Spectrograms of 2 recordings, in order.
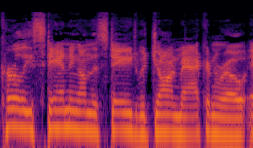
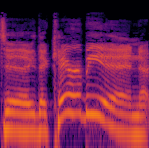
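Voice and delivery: put-on slow, booming aged voice. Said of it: "do that big old voice and say".

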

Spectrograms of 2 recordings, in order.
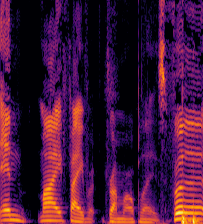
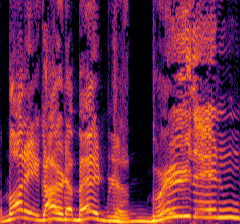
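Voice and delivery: put-on big, booming, drawn-out loud voice; 7 semitones higher, 4 dB louder than usual. Describing a loud meditation podcast host: imitating a loud booming voice. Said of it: "naturally quite a loud, booming voice".

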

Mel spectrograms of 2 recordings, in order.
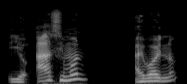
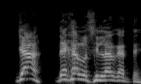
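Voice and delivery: mock rude, dismissive yell, pitched high; 5 semitones higher than usual. Recounting a delivery, the speaker acts out a producer's line, retelling a rude yell. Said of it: "¿Y quién te gritó".

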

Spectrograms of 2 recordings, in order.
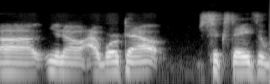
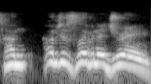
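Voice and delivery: very high, pitched-way-up put-on voice; 9 semitones higher than usual. Answering a question about wrestler impersonations: John Laurinaitis impression. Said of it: "that's how John Laurinaitis talks".

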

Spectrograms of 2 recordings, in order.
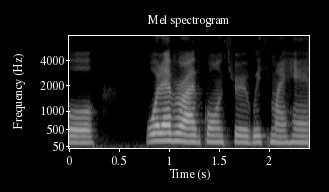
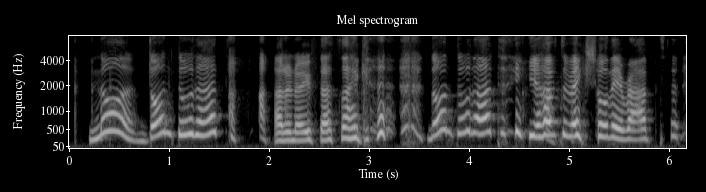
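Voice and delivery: put-on Arabic-accented speech; 12 semitones higher, 5 dB louder than usual.

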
